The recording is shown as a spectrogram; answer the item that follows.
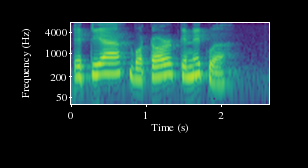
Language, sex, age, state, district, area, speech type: Assamese, female, 45-60, Assam, Biswanath, rural, read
